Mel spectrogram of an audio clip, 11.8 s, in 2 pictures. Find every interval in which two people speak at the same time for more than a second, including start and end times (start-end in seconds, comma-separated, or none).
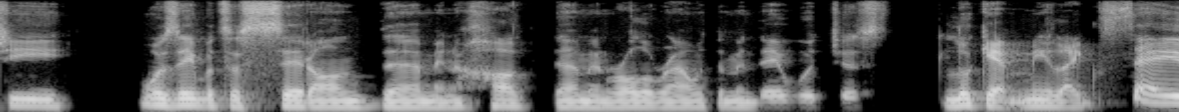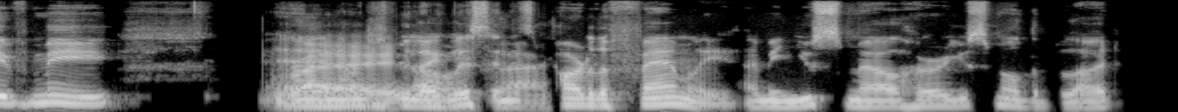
7.2-8.9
